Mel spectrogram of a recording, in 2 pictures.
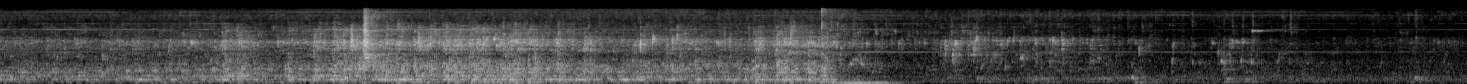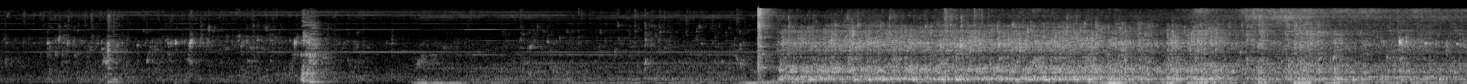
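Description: Quench water rushing and splashing on a CNC induction hardening machine, with a hum under it at first. It drops away about eight seconds in, leaving a quiet stretch with a few sharp clicks, then comes back on suddenly and loudly about 22 seconds in as the next shaft is hardened.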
